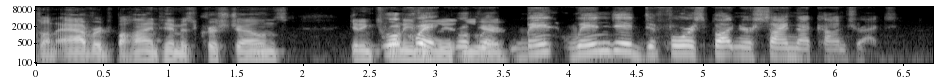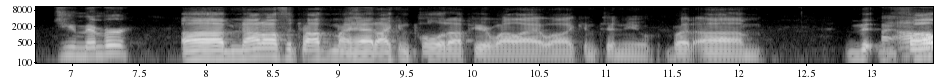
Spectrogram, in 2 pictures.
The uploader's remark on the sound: LIVE outside the Saint Thomas Sports Park before Titans OTAs.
